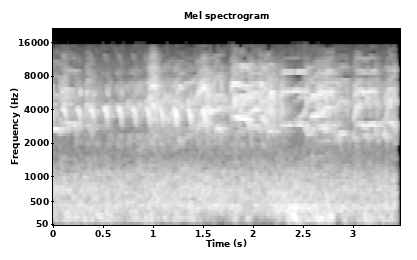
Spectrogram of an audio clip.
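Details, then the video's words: Dozens of black-bellied whistling ducks crowd a family with five young at Circle B Bar Reserve, Lakeland, Florida. Overlapping high whistles form an unbroken, busy chorus, quick notes tumbling over one another for the whole stretch, with faint water noise below. "BLACK-BELLIED WHISTLING DUCK PARENTS PROTECT THEIR YOUNG FROM OTHER DUCKS"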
